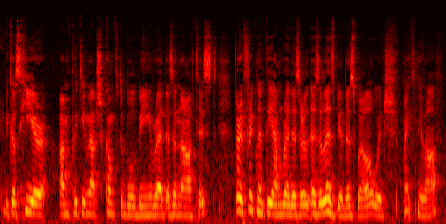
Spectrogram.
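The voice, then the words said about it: Mixed non-native English accent. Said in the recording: “my accent is quite mixed”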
